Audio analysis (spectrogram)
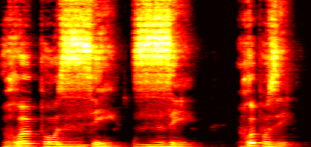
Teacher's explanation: En la palabra reposer encontramos esa S entre dos vocales. Vamos a tratar de hacerla vibrar.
